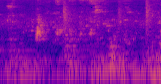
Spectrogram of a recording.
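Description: A fork scraping and tapping in a plastic container of chicken macaroni salad as a forkful is scooped up, with a brief scrape about half a second in and a few soft clicks.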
